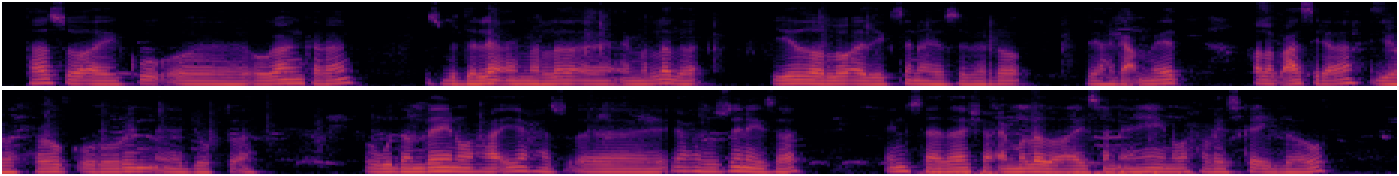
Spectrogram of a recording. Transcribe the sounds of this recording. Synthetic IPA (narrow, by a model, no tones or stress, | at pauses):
t̪ʰaːsɔːɛjkʰʊɔɣaːŋkʰɐɾaːn | ɪsbɛd̪ɛlɛlʕɪ̰mɐlɐðɐ | ɪjɐðɔːlɔːɐðɛːɡsɐnɐjɔs̬ɪβɪrɔ | d̪̥ɛjħɡɑ̰ʕmɛːd̪̚χɑlɐbʕɑ̰srɪɐijɞħɔːɡʊ̰ɾʊːɾɪnɛt͡ʃɔːɡt̪ʰɔ̰ʔɐh | ʊɣʊd̪ɐmbɛjnwɑħɑː | ħɑsuːs̬ɪnɛjs̬aːʔɪnsaːðaːʃɐ̰ʕɪ̰mɐlɐðʊɛjsɐnɐɦɛjnwɑħlɐɪskʰɐɪlːaːβɔ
